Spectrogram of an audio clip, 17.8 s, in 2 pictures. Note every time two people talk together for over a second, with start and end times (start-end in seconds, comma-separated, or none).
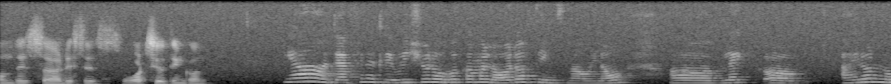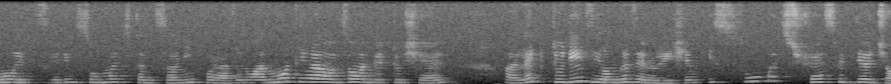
none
